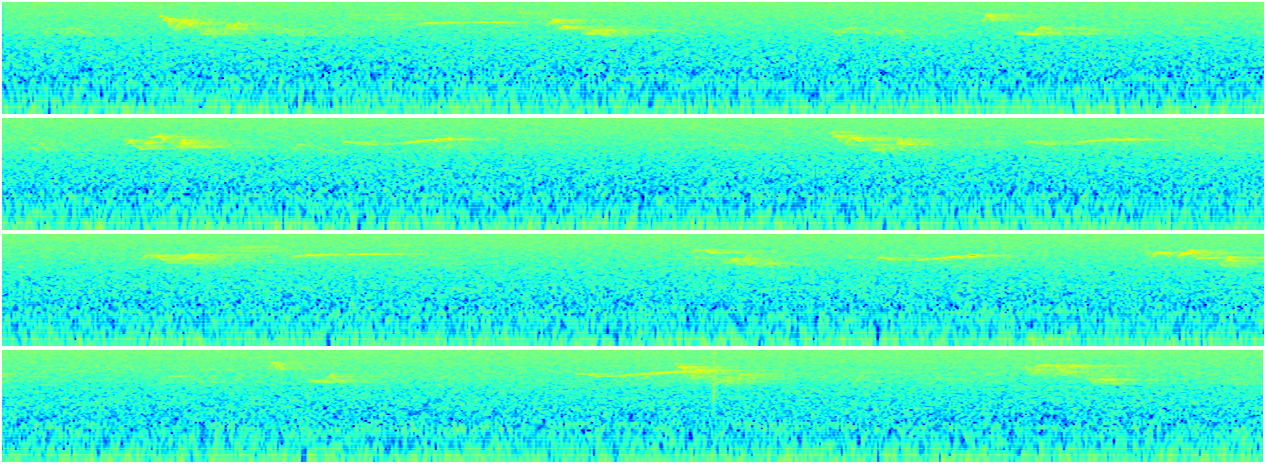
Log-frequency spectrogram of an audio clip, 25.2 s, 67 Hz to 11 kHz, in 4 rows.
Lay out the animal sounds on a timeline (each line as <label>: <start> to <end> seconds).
Red-eyed Vireo (Vireo olivaceus): 0.0 to 11.1 seconds
Black-throated Green Warbler (Setophaga virens): 1.7 to 2.9 seconds
Eastern Wood-Pewee (Contopus virens): 7.8 to 8.9 seconds
Eastern Wood-Pewee (Contopus virens): 11.2 to 12.1 seconds
Red-eyed Vireo (Vireo olivaceus): 13.0 to 25.2 seconds
Black-throated Green Warbler (Setophaga virens): 13.3 to 14.8 seconds
Eastern Wood-Pewee (Contopus virens): 16.8 to 18.4 seconds
Eastern Wood-Pewee (Contopus virens): 21.3 to 22.9 seconds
